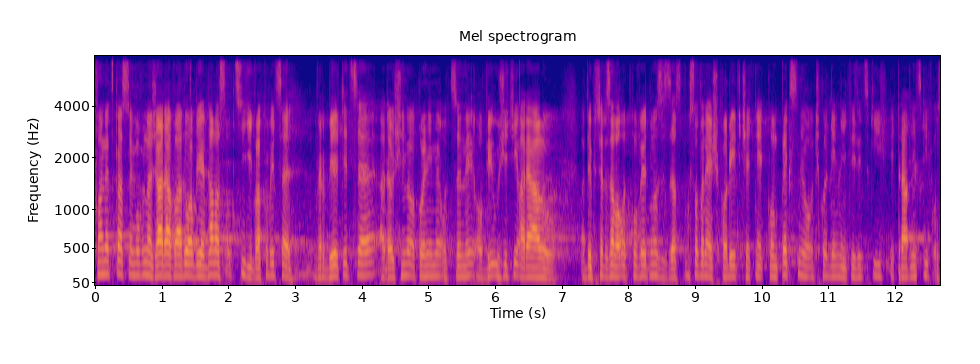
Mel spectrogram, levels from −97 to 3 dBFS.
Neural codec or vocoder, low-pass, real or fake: codec, 32 kHz, 1.9 kbps, SNAC; 7.2 kHz; fake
